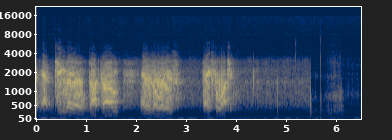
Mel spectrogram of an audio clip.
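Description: A man's voice played back from an Edison phonograph cylinder, thin and narrow-band like an old radio, with surface hiss under it. The speech stops about four seconds in, leaving only groove hiss, then a sharp click and a few small ticks before the sound cuts out.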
